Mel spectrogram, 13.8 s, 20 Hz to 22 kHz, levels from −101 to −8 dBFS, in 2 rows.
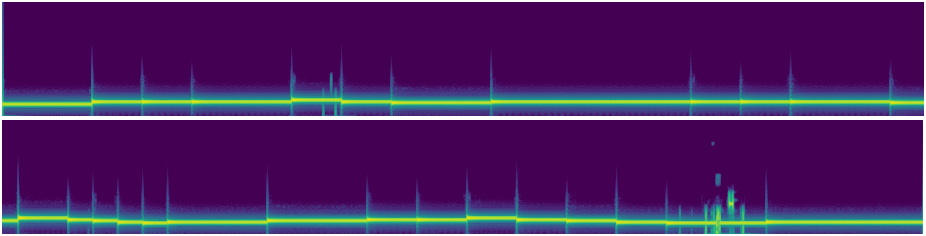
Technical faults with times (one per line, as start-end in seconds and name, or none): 2.50 DAB burbling
7.51-7.59 DAB burbling
12.19-12.47 DAB burbling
